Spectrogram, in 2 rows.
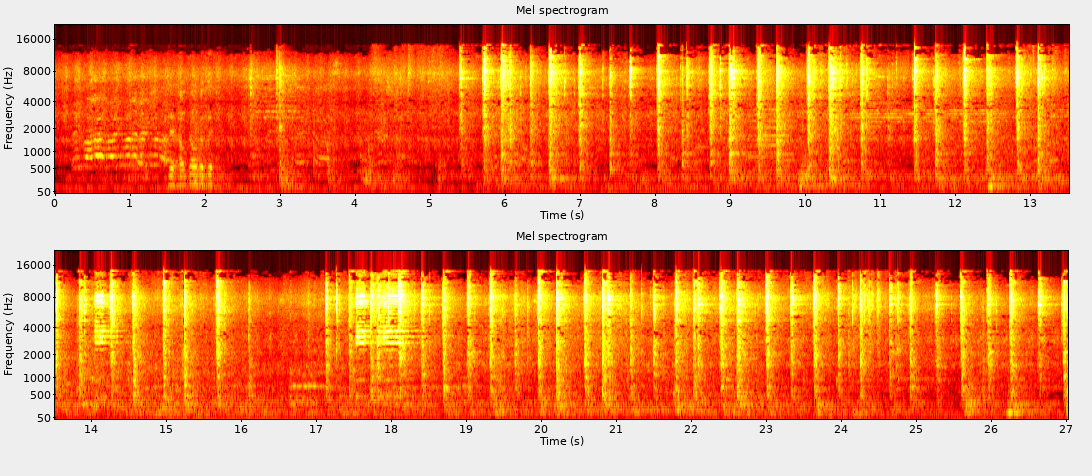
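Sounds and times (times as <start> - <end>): hammering on metal: 5.2 - 16.4, 17.1 - 27.0.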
